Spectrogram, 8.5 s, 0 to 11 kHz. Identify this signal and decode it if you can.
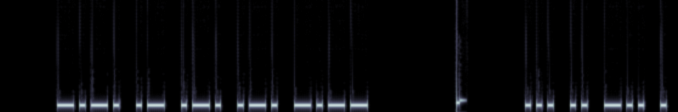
Morse code, heard as a keyed tone, about 17 wpm, 700 Hz. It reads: CARRY SIDE
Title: Sentences from Top 400 Words - New Word Drill - 17wpm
